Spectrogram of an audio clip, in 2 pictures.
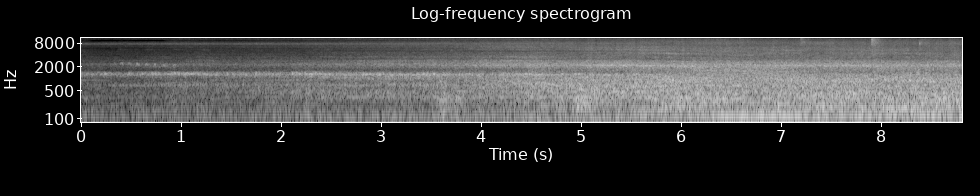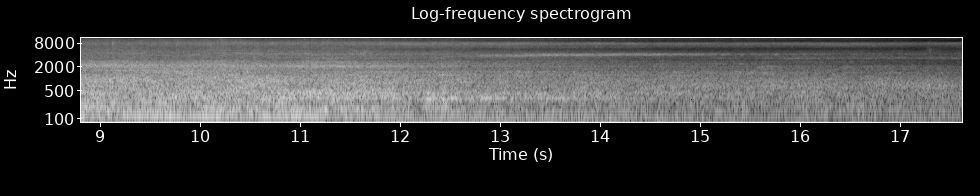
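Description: Passenger train passing through a station at speed on the near track: the rush of wheels on rail grows as it approaches, stays loud for several seconds while the coaches go by close, then fades.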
